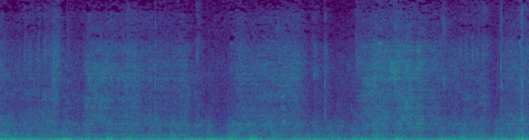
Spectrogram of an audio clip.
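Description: Narrow-gauge excursion train running along the track, heard from aboard: a steady, loud low rumble of the rail cars rolling, with some brief swells of higher rattle and hiss.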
